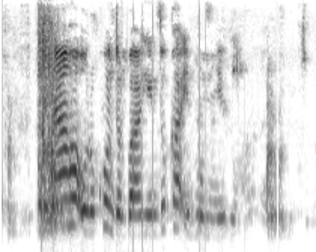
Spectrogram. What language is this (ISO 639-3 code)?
kin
